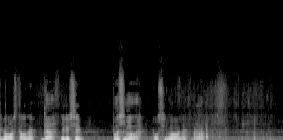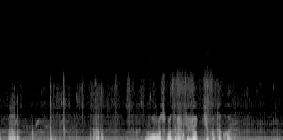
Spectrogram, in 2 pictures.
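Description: A man talks casually close by, in short bursts with pauses.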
